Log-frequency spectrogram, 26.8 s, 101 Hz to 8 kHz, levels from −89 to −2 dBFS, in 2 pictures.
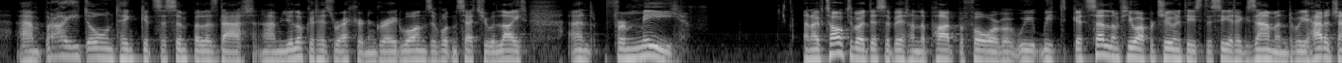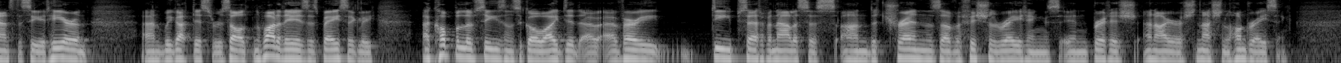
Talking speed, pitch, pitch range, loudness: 215 wpm, 120 Hz, 115-130 Hz, -31 LUFS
